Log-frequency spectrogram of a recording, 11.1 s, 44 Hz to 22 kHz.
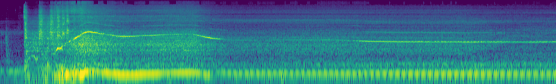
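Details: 1958 Studebaker Golden Hawk whose carburetor bowl would not prime, after needle and seat work, adding 5 gallons of fuel and priming the accelerator pump: the starter cranks briefly, the engine catches and flares up, then settles into a steady, even idle.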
